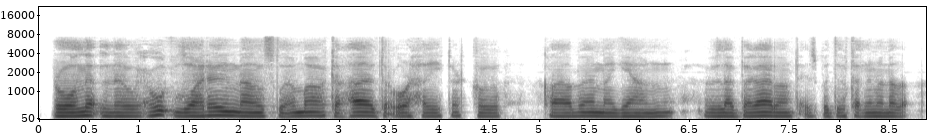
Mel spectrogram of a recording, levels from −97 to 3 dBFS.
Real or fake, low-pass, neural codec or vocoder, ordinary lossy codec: fake; 7.2 kHz; codec, 16 kHz, 0.5 kbps, FunCodec, trained on LibriTTS, 25 frames a second; none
